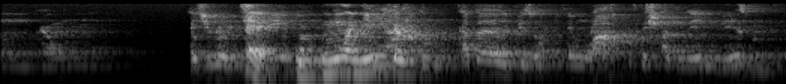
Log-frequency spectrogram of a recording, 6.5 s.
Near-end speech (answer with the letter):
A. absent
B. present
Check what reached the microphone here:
B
